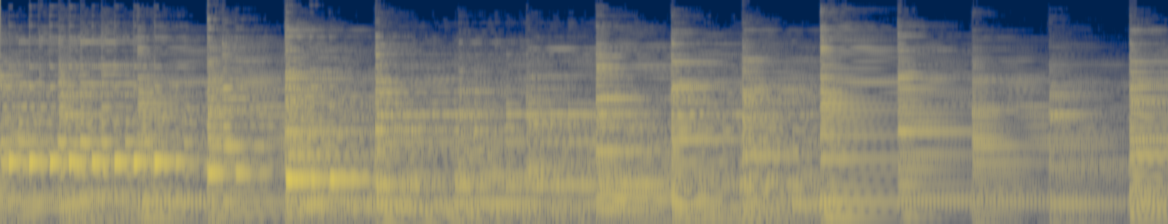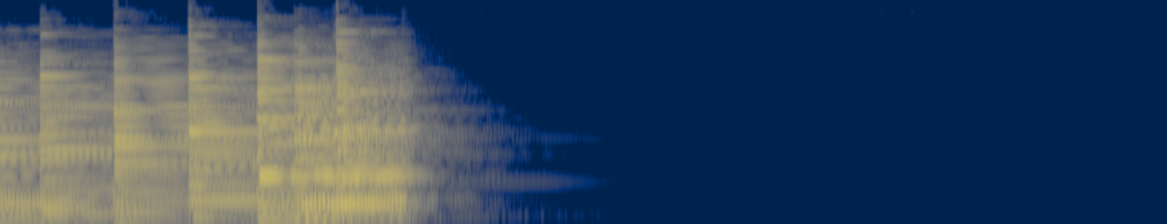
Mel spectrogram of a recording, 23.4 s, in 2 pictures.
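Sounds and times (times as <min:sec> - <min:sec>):
prelude music: 0:00.0 - 0:16.5.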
